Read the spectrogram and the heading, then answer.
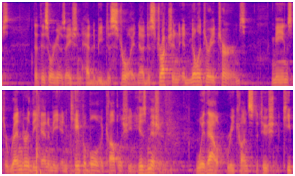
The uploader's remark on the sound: This public lecture was conducted both in-person and via Zoom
